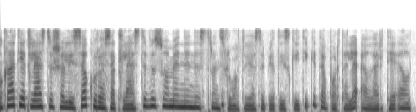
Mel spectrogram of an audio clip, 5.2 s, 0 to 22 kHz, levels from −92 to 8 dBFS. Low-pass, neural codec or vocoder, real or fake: 7.2 kHz; none; real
